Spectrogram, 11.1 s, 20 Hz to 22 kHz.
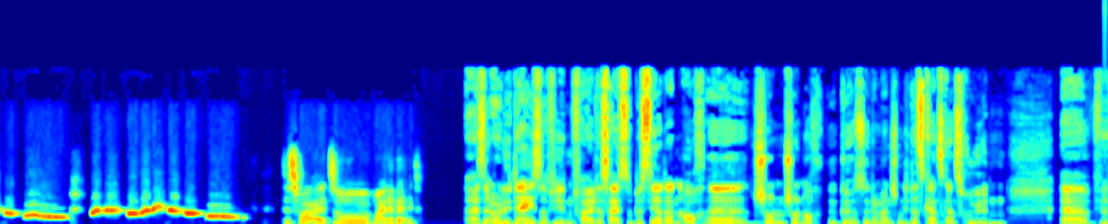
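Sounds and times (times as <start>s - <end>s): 
person whistling a melody imitating the whistling on a record: 0.0s - 2.6s
speech: 2.9s - 11.0s.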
